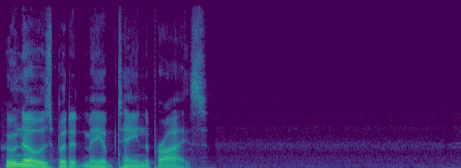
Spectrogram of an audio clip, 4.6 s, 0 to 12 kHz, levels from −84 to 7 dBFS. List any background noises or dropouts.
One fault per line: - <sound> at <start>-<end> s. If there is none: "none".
none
